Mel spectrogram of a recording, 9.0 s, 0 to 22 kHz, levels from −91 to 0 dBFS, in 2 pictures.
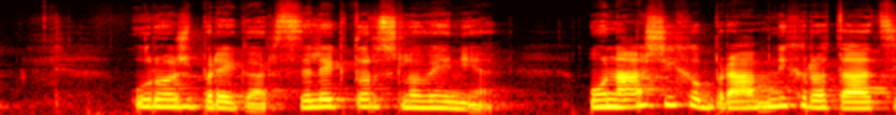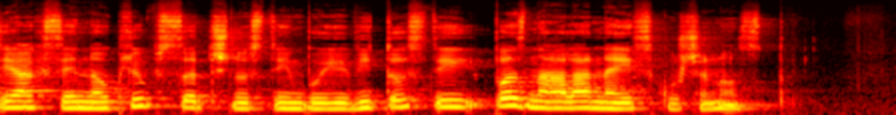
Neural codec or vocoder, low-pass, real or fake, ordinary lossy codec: vocoder, 44.1 kHz, 128 mel bands every 512 samples, BigVGAN v2; none; fake; none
